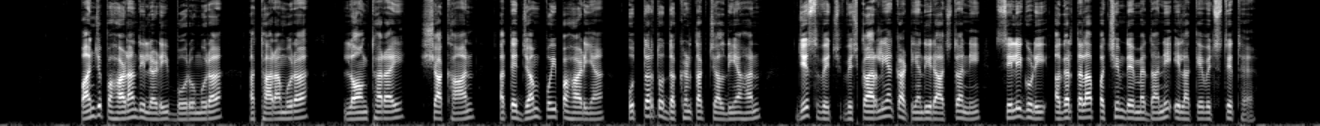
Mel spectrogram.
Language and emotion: Punjabi, neutral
